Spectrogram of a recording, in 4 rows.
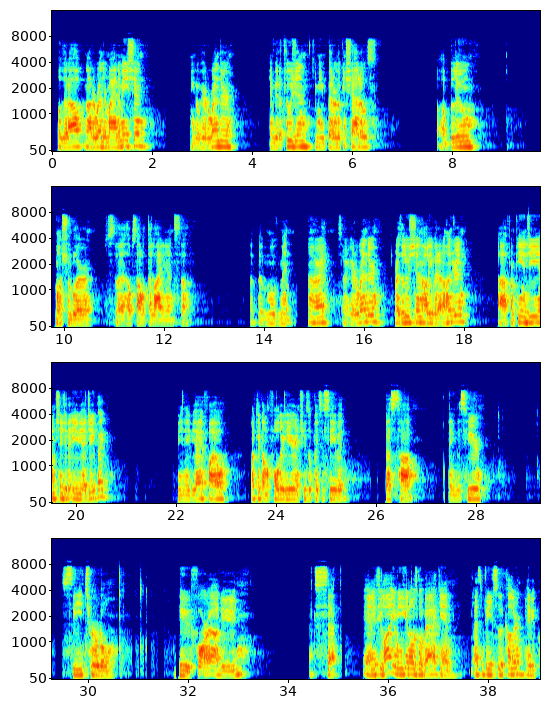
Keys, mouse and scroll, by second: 2.2 click, 14.6 click, 15.9-17.6 scroll up 3, 18.8 click, 23.9 click.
